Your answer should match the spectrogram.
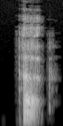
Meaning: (noun) A perpetrator; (adjective) Clipping of perpendicular; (noun) 1. A perpetual bond 2. Perpetual futures
- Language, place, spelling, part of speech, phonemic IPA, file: English, Queensland, perp, noun / adjective, /pɜːp/, En-au-perp.ogg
